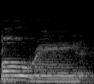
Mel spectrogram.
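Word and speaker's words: Bo Rei (般若): But then it's weird because modern Mandarin, they're pronounced Bo Rei, which doesn't sound anything like pranya.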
